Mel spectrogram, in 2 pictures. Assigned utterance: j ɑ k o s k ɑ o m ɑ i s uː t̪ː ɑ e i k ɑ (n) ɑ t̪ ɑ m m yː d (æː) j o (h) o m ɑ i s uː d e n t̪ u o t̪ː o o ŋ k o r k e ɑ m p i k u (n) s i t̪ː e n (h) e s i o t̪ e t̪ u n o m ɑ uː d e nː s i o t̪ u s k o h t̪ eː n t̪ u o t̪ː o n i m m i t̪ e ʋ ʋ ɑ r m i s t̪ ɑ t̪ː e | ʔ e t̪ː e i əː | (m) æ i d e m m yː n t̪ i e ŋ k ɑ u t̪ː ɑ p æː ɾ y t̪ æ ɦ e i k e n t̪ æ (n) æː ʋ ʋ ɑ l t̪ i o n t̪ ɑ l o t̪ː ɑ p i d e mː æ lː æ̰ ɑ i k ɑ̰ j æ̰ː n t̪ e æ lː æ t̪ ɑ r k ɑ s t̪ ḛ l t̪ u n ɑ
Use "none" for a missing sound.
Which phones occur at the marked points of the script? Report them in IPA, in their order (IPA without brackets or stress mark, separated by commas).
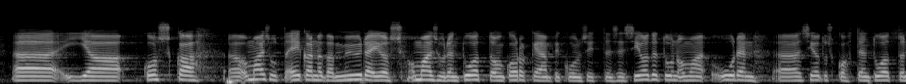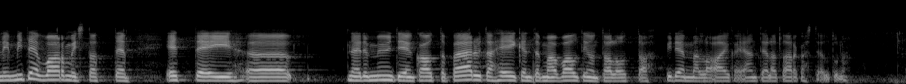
nː, æ, s, n, s, n, m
